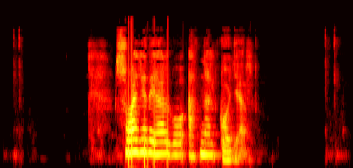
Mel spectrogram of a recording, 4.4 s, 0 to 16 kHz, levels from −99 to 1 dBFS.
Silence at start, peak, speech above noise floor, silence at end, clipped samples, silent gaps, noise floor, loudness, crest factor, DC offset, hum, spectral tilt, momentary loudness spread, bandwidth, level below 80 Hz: 1.2 s; -4 dBFS; 29 dB; 1.3 s; under 0.1%; none; -52 dBFS; -23 LUFS; 22 dB; under 0.1%; none; -4.5 dB/octave; 17 LU; 11 kHz; -58 dBFS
